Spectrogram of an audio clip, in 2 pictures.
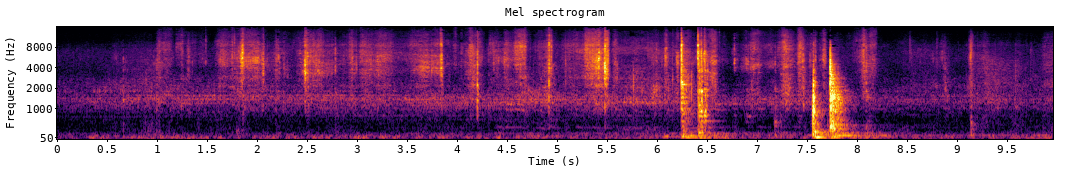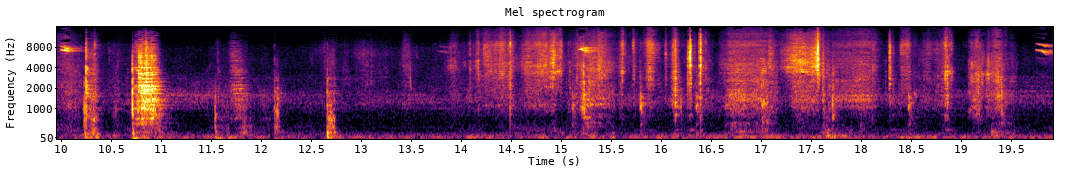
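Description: A hand knocks and scrapes against metal parts close by.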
